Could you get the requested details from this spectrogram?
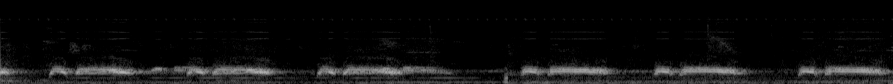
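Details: Spotted dove from Vietnam delivering repeated low coos at a softer level: short introductory notes leading into drawn-out hollow coos about every 1.5 seconds. A faint low hum and slight background noise run underneath.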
